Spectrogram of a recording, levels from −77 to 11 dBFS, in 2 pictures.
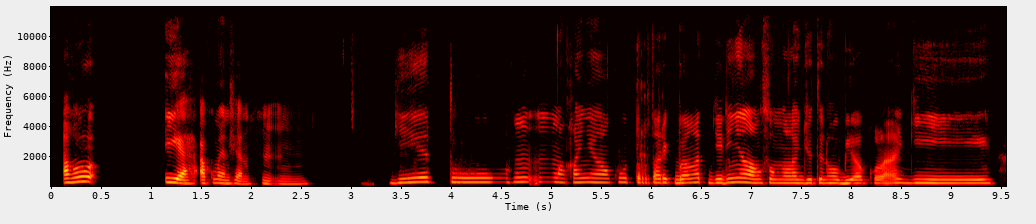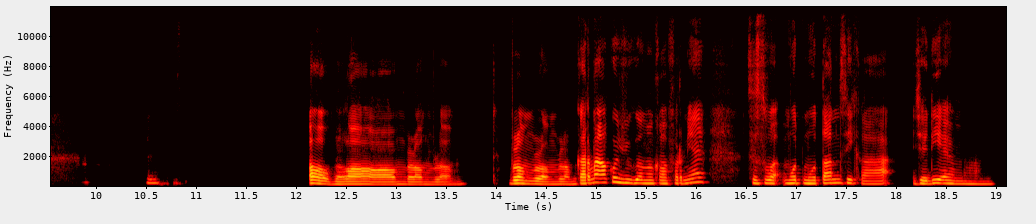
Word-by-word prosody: Oh 310 +5 +5 0.8
iya, 265 -5 +7 0.2
aku 225 - +1
mention 205 -5 -3 0.2
mhm, 180 -3 -9 1.1
gitu 290 +3 -2 0.6
mhm, 305 0 -8
makanya 275 +1 -5 0.2
aku 265 +2 -12
tertarik 255 0 -3
banget, 265 +3 -1
jadinya 265 +4 0
langsung 245 0 -3
ngelanjutin 230 0 -2
hobi 220 -1 -1
aku 220 0 -10
lagi. 240 -1 -4 1.8
Mhm. 230 -3 -13 1.3
Oh, 205 -4 +8
belum, 160 -1 +4
belum 155 -1 0
belum, 155 - -4 0.6
belum 215 0 +8
belum 165 -2 +4
belum, 165 -1 -2
karena 245 +8 +7
aku 300 - +1
juga 240 -5 +2
nge-cover-nya 210 +5 -1 0.4
sesua 220 -1 0
mood-mood-an 220 +2 +1
sih 235 -2 -2
Kak. 180 -2 -4 0.2
Jadi 205 +4 +1
emang, 180 -4 -4
225 Hz, 110 wpm, -27 LUFS, 190-255 Hz, 1.8 s, Oh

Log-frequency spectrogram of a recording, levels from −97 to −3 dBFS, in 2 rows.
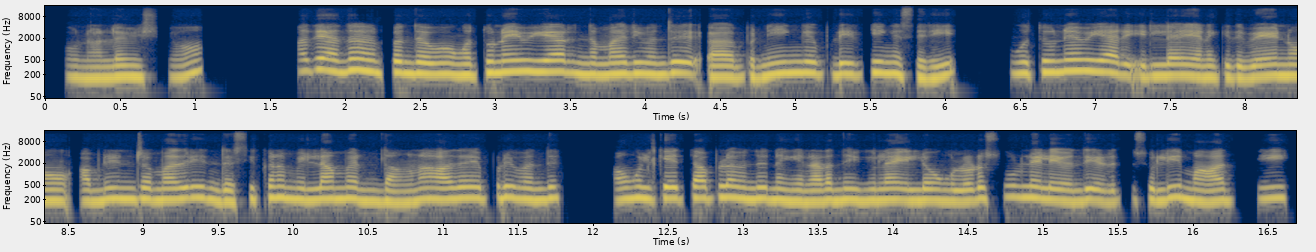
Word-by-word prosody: ஓ! - - -8 0.2
நல்ல 170 +2 0
விஷயம். 180 +4 -5 0.7
அதே 270 +3 +1
அதான் 270 +2 +3
இப்ப 235 +1 0
இந்த 220 0 +3 0.2
உங்க 200 -1 +2
துணைவியார் 250 +1 +3
இந்தமாரி 210 +1 +1
வந்து 215 +3 +2 0.2
அ - - +3
இப்ப 175 +1 -4
நீங்க 230 +2 +1
இப்படி 210 0 -2
இருக்கீங்க 220 +1 0
சரி. 165 +2 +1 0.4
உங்க 220 0 -1
துணவியார், 250 -2 +2
"இல்ல 190 +2 0 0.2
எனக்கு 175 0 -1
இது 170 - 0
வேணும்." 190 0 +1
அப்படீன்ற 210 +3 0
மாரி 210 +3 +1
இந்த 185 -2 0
சிக்கனம் 220 +1 -1
இல்லாம 215 +2 +1
இருந்தாங்கன்னா, 185 +1 -1
அத 215 +1 +1
எப்படி 230 +2 -2
வந்து 205 +2 0 0.4
அவுங்களுக்கு 220 +1 +1
ஏத்தாப்ல 230 +2 0
வந்து 215 +1 +1
நீங்க 190 -2 +1
நடந்தீங்களா? 195 +1 0
இல்ல, 190 - +1
உங்களோட 185 +2 0
சூழ்நிலைய 235 -5 0
வந்து 190 +3 0
எடுத்து 180 +2 -9
சொல்லி, 200 +4 0
மாத்தி, 190 +4 -3
210 Hz, 160 wpm, -22 LUFS, 190-230 Hz, 0.7 s, அதான்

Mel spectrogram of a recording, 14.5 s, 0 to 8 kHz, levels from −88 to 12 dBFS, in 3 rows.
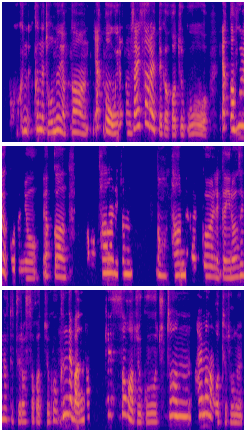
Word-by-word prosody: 어 - - -22
근데 245 -1 -3
근데 280 -2 +3
저는 235 +3 +2
약간 220 +5 0
약간 290 -6 +2
오히려 200 0 +2
좀 210 -1 -7
쌀쌀할 330 - +5
때 - - -2
가 160 -4 -3
가지고 175 +3 -5 0.2
약간 315 -3 +6
후회했거든요. 185 - -2
약간 215 -3 0 0.6
차라리 290 -1 +2
좀 270 -1 +1 0.5
어, 230 -2 -3
'다음에 245 +2 +1
갈걸.' 225 -10 -3
약간 185 0 -3
이런 190 +2 -2
생각도 240 -1 -5
들었어 190 0 -4
가지고. 195 +3 -8
근데 335 +9 +4
만족했어 325 - +1
가지고 185 - -2
추천할 305 - +1
만한 345 -5 +2
것 190 -1 -4
같아요 - - -1
저는. 170 -2 -7
230 Hz, 315 characters per minute, -24 LUFS, 190-295 Hz, 0.6 s, 약간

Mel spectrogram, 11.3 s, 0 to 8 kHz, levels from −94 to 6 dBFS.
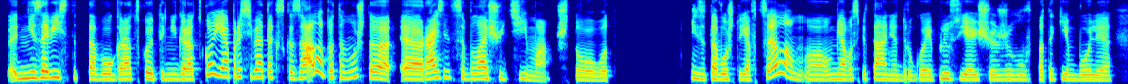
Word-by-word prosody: не 215 +3 +3
зависит 235 0 +3
от - - -14
того, 185 -2 +1
городской 190 +2 +1
ты, 195 - -6
не 185 -1 -5
городской. 185 - +2
Я 285 -2 +6
про 270 -1 -1
себя 255 -1 +2
так 240 -1 -3
сказала, 220 +1 +3
потому 240 0 -3
что 220 -7 +2
разница 210 +5 +3
была 195 +2 +1
ощутима, 195 -4 -3
что 160 -3 -3
вот 155 +1 -4 0.8
из-за 195 -4 -3
того, 185 +1 +2
что 185 - -8
я 180 - +2
в 170 - -13
целом, 285 - +1 0.2
у - - -5
меня 180 0 0
воспитание 185 -1 -2
другое, 170 +1 -4
плюс 200 +2 -3
я 175 -2 +1
еще 170 -1 -2
живу 170 0 -5
по 170 - -2
таким 180 -1 -6
более, 170 -2 -2
190 Hz, 195 wpm, -23 LUFS, 175-220 Hz, 0.8 s, Я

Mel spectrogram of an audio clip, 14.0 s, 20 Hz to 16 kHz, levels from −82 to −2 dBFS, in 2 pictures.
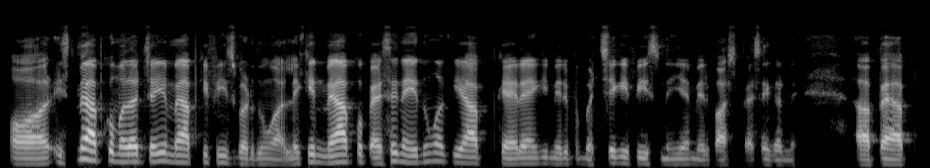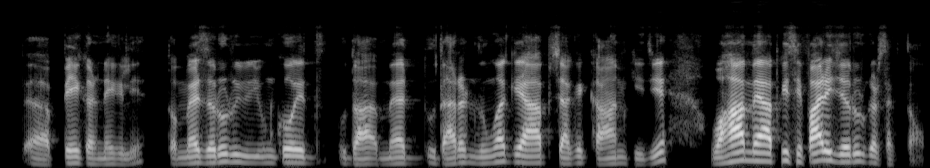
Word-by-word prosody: और 120 +1 -1
इसमें 220 +1 -2
आपको 195 -1 +2
मदद 160 0 +1
चाहिए 170 +2 -1
मैं 155 -1 -1
आपकी 150 +1 -1
फीस 145 -4 -10
भर 110 - -7
दूँगा। 115 -2 -10
लेकिन 155 +6 -6
मैं 140 - +2
आपको 160 +1 +2
पैसे 130 +8 -3
नहीं 145 -3 -2
दूँगा 175 +2 -10
कि 150 - -9
आप 130 - -5
कह 115 - -1
रहे 125 - -1
हैं 125 - -5
कि 130 - -15
मेरे 120 +1 -10
तो 115 - -28
बच्चे 140 - -8
की 135 - -5
फीस 120 -1 -7
नहीं 115 0 -17
है 115 - -10
मेरे 105 -1 -13
पास, - - -6
पैसे - - -12
करने - - -17 0.5
अ, - - +1
प - - +1 0.4
अ, - - -4
पे 135 0 +3
करने 115 -2 -5
के 115 - -10
लिए। 110 - -15 0.2
तो - - -10
मैं 130 +2 +2
ज़रूर 155 +4 -1
उ 140 -3 -8
उनको 140 +1 -1
एक 135 -2 -3 0.2
उदा 115 -2 -1
मैं 125 +2 0 0.2
उदाहरण 130 +3 -2
दूँगा 140 +6 0
की - - +3
आप 140 0 +1
जाके 140 - -1
काम 125 +2 -1
कीजिए 110 - -2 0.4
वहाँ 185 - +10
मैं 185 -1 +8
आपकी 175 +2 +6
सिफ़ारिश 175 +3 +7
ज़रूर 165 +2 0
कर - - 0
सकता - - -13
हूँ। - - -16
140 Hz, 270 wpm, -24 LUFS, 120-160 Hz, 0.5 s, वहाँ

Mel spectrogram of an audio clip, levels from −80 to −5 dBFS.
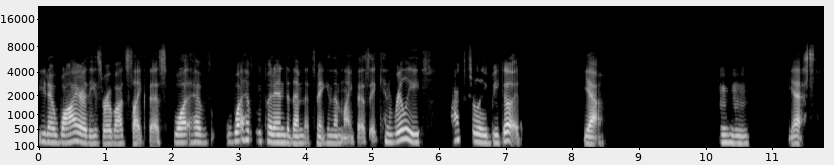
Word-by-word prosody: You 195 - -4
know, 180 -1 +2
"Why 180 +4 +5
are 175 -3 +5
these 165 0 -7
robots 155 +1 0
like - - 0
this? - - -4
What 180 -2 +4
have 180 -1 -1 0.3
what 210 +5 +3
have 235 -2 -1
we 205 - -9
put 195 -3 +1
into 180 -1 +2
them 165 0 +1
that's - - -11
making 165 +2 -3
them 165 0 -3
like - - -4
this?" - - -5
It 480 - -6
can 190 -3 -4
really, 205 -3 +3 0.5
actually 190 -6 0
be 175 +1 -4
good. 215 +5 +3 0.9
Yeah. - - +4 1.8
Mhm. 165 -2 -2 0.6
Yes. - - -1
180 Hz, 155 wpm, -24 LUFS, 165-195 Hz, 1.8 s, Why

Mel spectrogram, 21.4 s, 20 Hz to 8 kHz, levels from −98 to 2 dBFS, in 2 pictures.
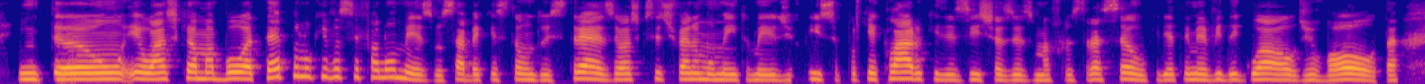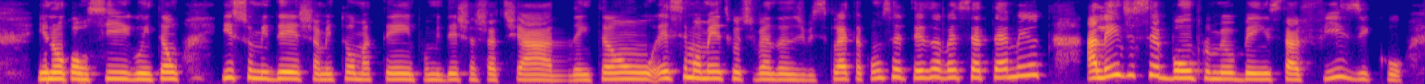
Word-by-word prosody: Então, 210 +1 +4
eu 225 -1 +1
acho 220 0 -1
que - - -3
é - - +4
uma 225 -1 0
boa, 220 +1 +3
até 265 +6 0
pelo 305 0 -3
que 295 +2 -6
você 280 0 -6
falou 270 +1 -3
mesmo, 190 -9 -2
sabe, 190 +1 -4
a - - -11
questão 195 +1 -5
do 185 - -9
estresse. 205 +2 0
Eu - - +1
acho 200 0 -5
que - - -21
se 225 - -8
eu - - -6
estiver 215 +2 -3
num 210 - 0
momento 195 -2 -3
meio 180 -1 -3
difícil 185 +1 -9
porque 210 +1 -5
claro 230 -1 +2
que 210 - -10
existe 185 +1 -6
às 175 - -8
vezes 180 -2 -7
uma 180 0 -6
frustração, 195 +2 -4
queria 185 +2 -7
ter 190 +2 -9
minha 195 -1 -1
vida 195 +1 -5
igual 195 0 0
de 175 +2 -8
volta, 180 -1 +2 0.5
e 220 - +6
não 225 0 +8
consigo, 210 0 +2
então 225 +3 +4 0.3
isso 265 +1 0
me 235 -1 +3
deixa, 225 -1 +3
me 195 - 0
toma 205 -1 -2
tempo, 200 -1 -1
me 195 0 -2
deixa 200 +1 -3
chateada. 185 -2 -3
Então, 215 +3 +2
esse 240 +4 +1
momento 235 -3 +4
que 235 - -6
eu - - +2
estiver 210 0 -4
andando 200 -1 -1
de 185 - -7
bicicleta 215 +5 -2
com 240 +4 -3
certeza 265 0 +1
vai 265 +1 +1
ser 265 +1 0
até 270 +1 0
meio 330 +5 +1 0.3
além 275 +9 +6
de 350 0 -2
ser 340 0 0
bom 255 0 +5
pro 245 -1 -5
meu 220 -1 +2
bem-estar 205 -1 +2
físico, 210 - -5
210 Hz, 220 wpm, -23 LUFS, 190-230 Hz, 0.5 s, não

